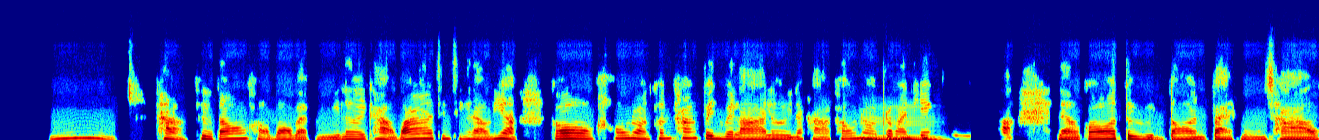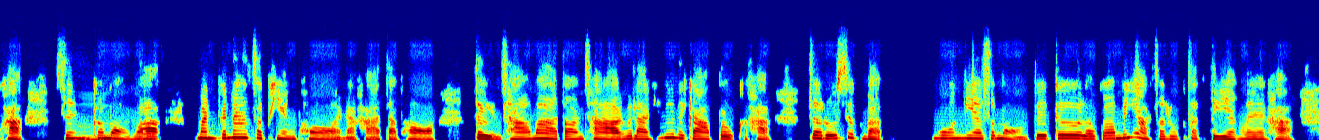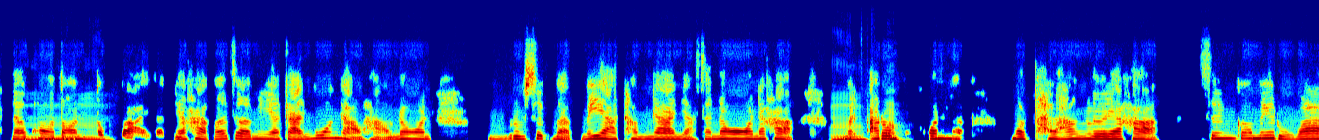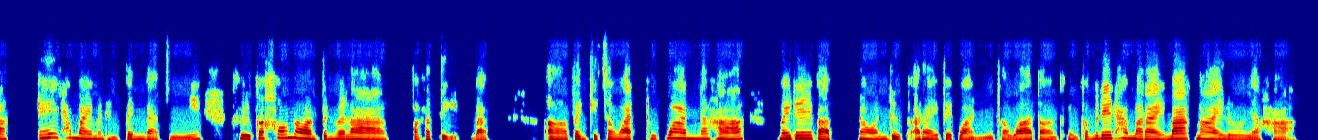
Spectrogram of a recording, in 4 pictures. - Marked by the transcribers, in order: tapping
- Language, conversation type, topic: Thai, advice, จะทำอย่างไรให้ตื่นเช้าทุกวันอย่างสดชื่นและไม่ง่วง?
